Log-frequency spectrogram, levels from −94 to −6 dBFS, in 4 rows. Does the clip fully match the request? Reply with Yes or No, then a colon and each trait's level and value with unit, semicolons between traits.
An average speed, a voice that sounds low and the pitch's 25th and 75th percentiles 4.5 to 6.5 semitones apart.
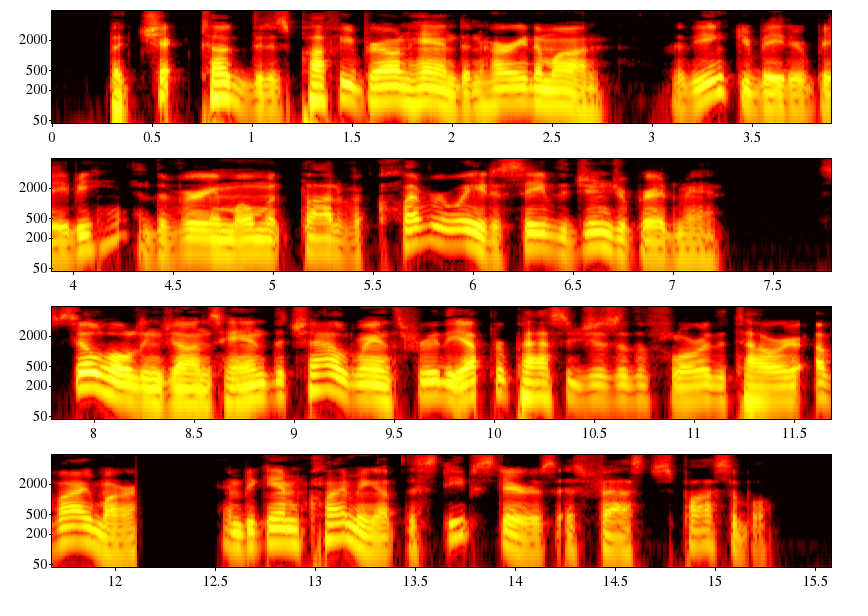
No: fast, 230 wpm; low, 105 Hz; average, 5.2 semitones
